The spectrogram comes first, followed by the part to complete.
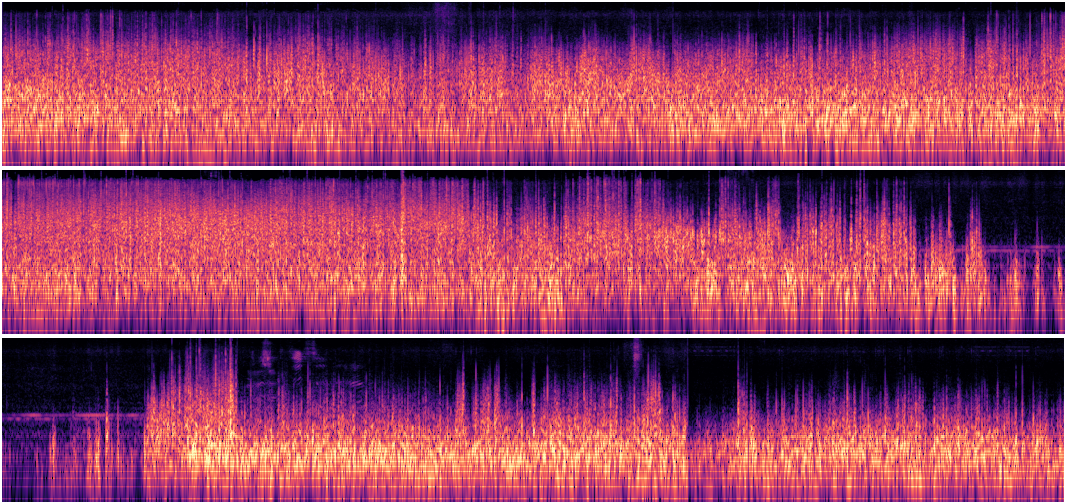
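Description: Wind buffeting the microphone: a steady, rough rushing noise that drops away for a short lull of about two seconds some two-thirds of the way in.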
